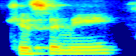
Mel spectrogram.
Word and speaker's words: Kissimmee: Just to give you an idea, around the Orlando area, and I think it's pronounced Kissimmee, maybe you're familiar with that, there are so many more sightings of wintering buntings there.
